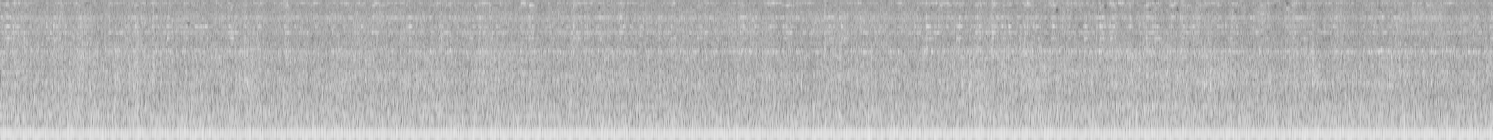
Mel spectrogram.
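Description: A drill rig rumbles and grinds into the ground.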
